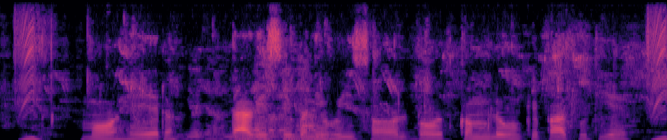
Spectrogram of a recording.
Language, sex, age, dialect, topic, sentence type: Hindi, male, 18-24, Kanauji Braj Bhasha, agriculture, statement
